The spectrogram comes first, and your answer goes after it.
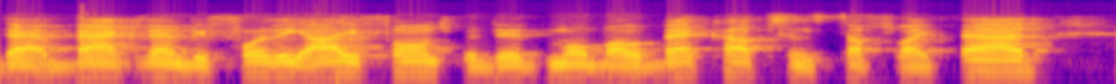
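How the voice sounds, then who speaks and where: A man speaks with an Israeli accent. Behind him the background is quiet. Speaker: tech entrepreneur. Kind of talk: interview. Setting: live video stream. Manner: hesitant, many fillers.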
